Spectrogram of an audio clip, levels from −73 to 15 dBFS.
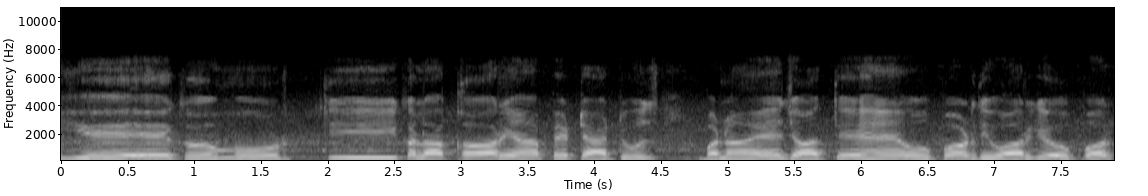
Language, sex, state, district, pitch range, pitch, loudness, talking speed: Hindi, male, Haryana, Rohtak, 155-170 Hz, 165 Hz, -14 LUFS, 115 wpm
